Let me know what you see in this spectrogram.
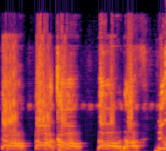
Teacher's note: ट वर्ण में ट त थ द धो दांत एक दूसरे जिभ्या मेरी दांतों को स्पर्श करती है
